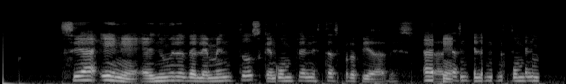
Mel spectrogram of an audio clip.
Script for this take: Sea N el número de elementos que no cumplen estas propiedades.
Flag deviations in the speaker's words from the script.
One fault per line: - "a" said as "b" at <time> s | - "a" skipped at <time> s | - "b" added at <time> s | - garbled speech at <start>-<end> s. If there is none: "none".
- "no" skipped at 2.7 s
- garbled speech at 4.2-5.4 s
